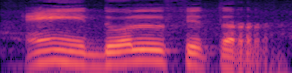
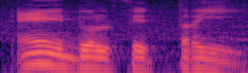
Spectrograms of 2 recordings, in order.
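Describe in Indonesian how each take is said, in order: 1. Kata terakhir berakhir dengan konsonan mati. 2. Kata terakhir berakhir dengan vokal i pendek. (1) "cara baca yang kedua yaitu dengan mematikan huruf yang terakhir" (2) "kata yang terakhirnya itu harus berbaris kasroh sehingga bacaannya Idul Fitri"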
